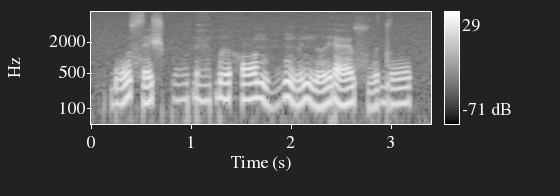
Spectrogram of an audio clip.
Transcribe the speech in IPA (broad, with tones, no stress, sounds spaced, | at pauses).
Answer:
ɓ o˩˥ s ɛ˩˥ ʃ p ɔ̤˦˥ ɗ æ̤˦˥ ɓ ə˦˥ h ɔ˦˥ n ɔ̤˩˥ ŋ ʏ˩˥ n ə˩˥ e̯ ɾ æ˩˥ sʷ ə˩˥ d o˦˥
